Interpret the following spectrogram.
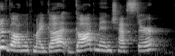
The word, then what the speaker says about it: Godmanchester: Godmanchester, actually pronounced the way that it looks.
